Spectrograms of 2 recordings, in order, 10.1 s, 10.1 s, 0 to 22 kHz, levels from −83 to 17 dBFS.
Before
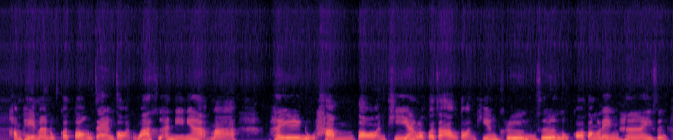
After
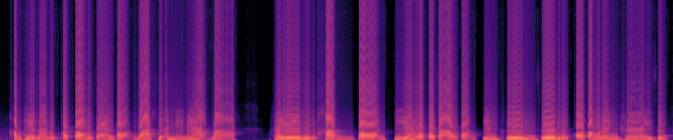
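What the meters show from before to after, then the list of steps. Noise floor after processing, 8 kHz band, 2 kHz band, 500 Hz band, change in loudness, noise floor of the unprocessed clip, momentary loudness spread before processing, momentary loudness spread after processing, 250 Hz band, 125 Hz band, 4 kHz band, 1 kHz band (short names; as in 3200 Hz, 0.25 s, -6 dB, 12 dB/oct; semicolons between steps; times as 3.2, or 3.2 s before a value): -55 dBFS, n/a, -1.5 dB, -0.5 dB, -0.5 dB, -49 dBFS, 8 LU, 8 LU, 0.0 dB, 0.0 dB, +5.5 dB, -2.0 dB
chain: switching dead time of 0.21 ms; de-hum 155.8 Hz, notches 13; mismatched tape noise reduction decoder only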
